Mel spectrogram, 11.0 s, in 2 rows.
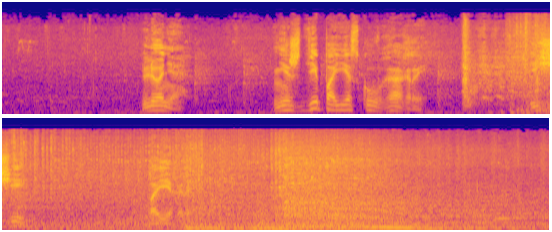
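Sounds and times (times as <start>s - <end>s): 
speech: 1.4s - 1.9s, 2.7s - 4.3s, 5.0s - 5.9s, 6.9s - 7.7s
car driving away: 4.6s - 10.9s.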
